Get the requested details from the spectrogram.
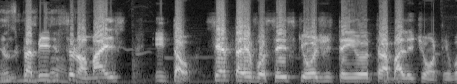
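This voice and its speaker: A man puts on a hoarse character voice at a fairly high pitch. His pace is moderate, with ordinary pitch variation. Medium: machinima. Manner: strict, businesslike.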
